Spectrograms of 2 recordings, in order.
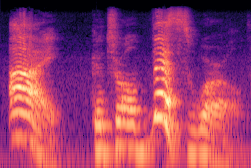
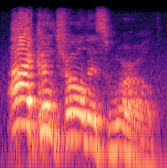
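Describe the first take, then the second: First: Strong emphasis falls on 'I' and 'this'. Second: No special emphasis falls on 'I' and 'this'. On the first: The speaker calls it right. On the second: The speaker calls it wrong.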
